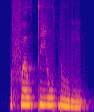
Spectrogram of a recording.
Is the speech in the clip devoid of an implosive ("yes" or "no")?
no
